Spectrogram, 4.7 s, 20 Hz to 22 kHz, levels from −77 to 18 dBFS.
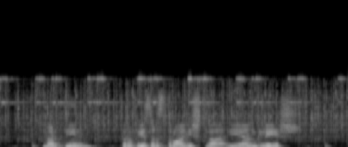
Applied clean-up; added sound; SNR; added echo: none; Bicycle; 14 dB; none.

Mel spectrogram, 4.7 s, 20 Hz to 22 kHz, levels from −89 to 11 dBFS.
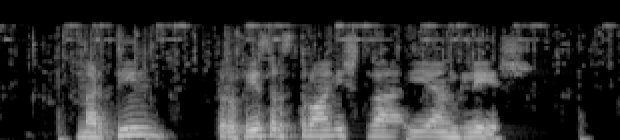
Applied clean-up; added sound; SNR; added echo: classical method spectral subtraction.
